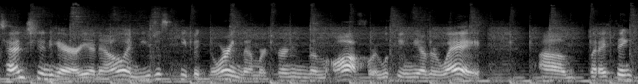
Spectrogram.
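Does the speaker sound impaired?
No.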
